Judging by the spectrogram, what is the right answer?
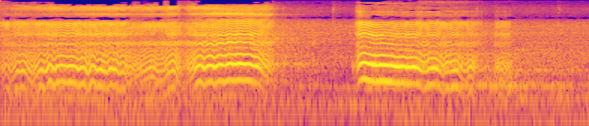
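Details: Newborn baby girl just after birth: a strong, vigorous first cry, loud clear wailing in two bursts.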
